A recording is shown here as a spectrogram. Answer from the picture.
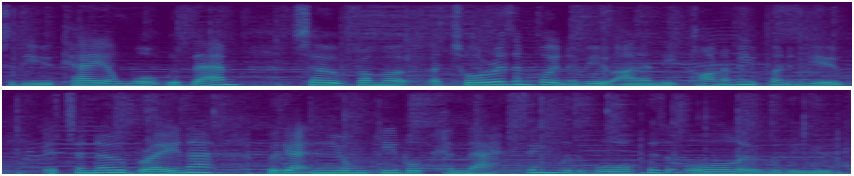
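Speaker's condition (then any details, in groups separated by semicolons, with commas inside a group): No condition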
